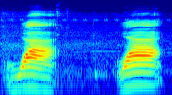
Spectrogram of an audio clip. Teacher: huruf wa ini dua bibir tidak bertemu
